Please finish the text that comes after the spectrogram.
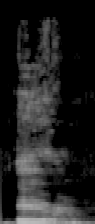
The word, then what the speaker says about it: Er: The two brothers who died in this chapter, Er and Onan. Okay. Yeah. Who died first? Odin? Er. Er? Yep. E-R. E-R. Yes. U-R-E. E-R. Mm. That's how it's pronounced. Like error.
